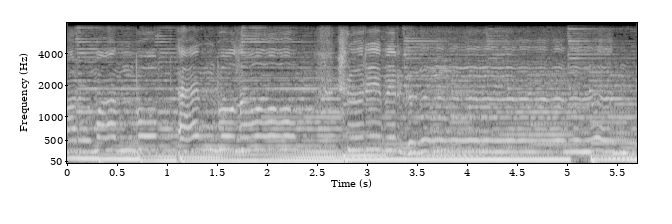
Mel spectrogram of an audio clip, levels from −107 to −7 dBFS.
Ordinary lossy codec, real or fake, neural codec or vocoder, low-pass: none; real; none; 7.2 kHz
